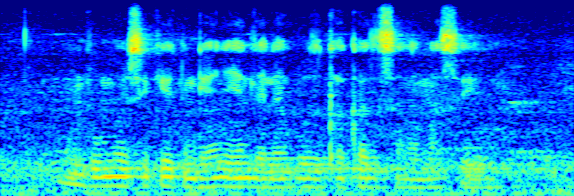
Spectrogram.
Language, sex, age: South Ndebele, male, 20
